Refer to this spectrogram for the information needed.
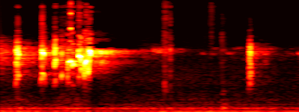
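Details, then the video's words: Bulbul singing, for training young bulbuls: a rapid tumbling run of bright chirped notes in the first second, trailing into a held tone, then a few isolated clipped notes over a faint constant hum. "بلبل للساناته إبداع يفيد للتخريج صغار بلابل"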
